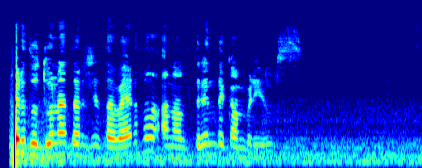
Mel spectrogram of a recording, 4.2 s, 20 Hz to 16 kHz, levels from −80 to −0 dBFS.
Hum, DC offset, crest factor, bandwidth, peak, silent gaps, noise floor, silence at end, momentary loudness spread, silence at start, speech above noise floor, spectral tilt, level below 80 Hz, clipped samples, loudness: none; under 0.1%; 26 dB; 10.5 kHz; 0 dBFS; none; -48 dBFS; 0 s; 23 LU; 0.1 s; 24 dB; -4.5 dB/octave; -54 dBFS; under 0.1%; -25 LUFS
